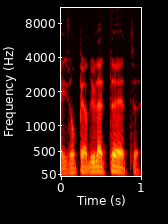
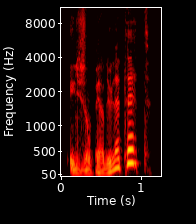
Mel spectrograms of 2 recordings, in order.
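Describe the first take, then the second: First: "ils ont perdu la tête" as a settled statement, falling at the end; confirming. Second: "Ils ont perdu la tête" as a question, rising on tête. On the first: Answers own question with a statement. (affirmatif, la voix retombe sur « tête ») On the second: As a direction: ask it with a lift on "tête". Repeats the phrase as a question. (interrogatif, la voix monte sur « tête ») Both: Acted.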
